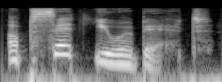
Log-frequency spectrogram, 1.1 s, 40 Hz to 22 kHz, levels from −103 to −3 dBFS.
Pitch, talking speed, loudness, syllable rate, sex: 200 Hz, 215 wpm, -17 LUFS, 5.2 syllables/s, female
